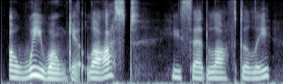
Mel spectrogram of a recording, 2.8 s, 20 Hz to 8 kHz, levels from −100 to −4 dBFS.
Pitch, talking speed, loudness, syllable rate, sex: 180 Hz, 170 wpm, -17 LUFS, 4.3 syllables/s, female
